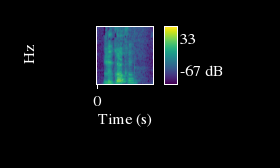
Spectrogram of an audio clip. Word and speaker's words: Lugo: I don't know if that's how you say your last name or not. L-U-G-O. Lugo? – Lugo.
